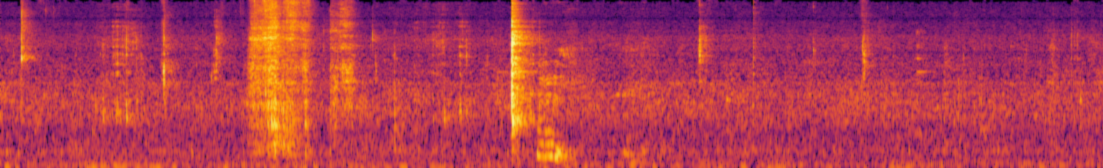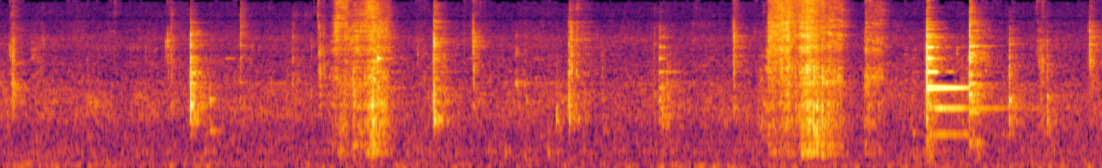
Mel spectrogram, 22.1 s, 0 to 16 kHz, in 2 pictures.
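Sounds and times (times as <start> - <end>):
slurping noodles: 2.4 - 3.6, 14.3 - 15.0, 18.6 - 20.0
spoon clinking on bowl: 20.3 - 21.3.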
